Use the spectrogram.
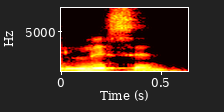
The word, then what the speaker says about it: listen: first word is listen we don't say listen you say listen listen is like hearing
